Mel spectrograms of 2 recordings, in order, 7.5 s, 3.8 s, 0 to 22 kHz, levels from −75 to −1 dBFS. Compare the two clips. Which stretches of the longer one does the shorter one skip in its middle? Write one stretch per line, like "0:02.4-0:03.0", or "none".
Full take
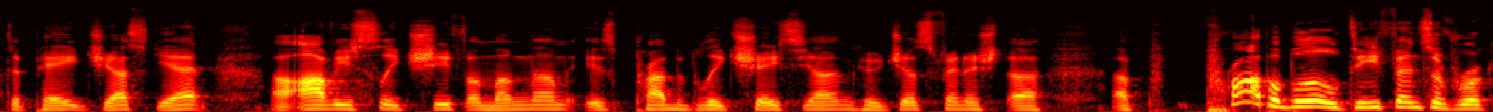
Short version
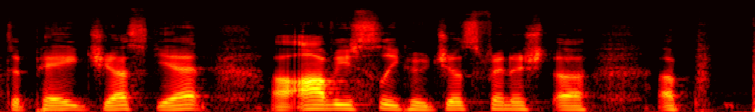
0:02.0-0:04.3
